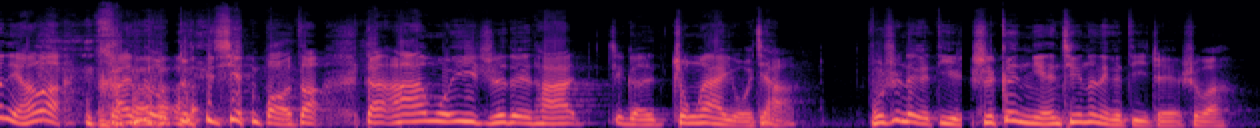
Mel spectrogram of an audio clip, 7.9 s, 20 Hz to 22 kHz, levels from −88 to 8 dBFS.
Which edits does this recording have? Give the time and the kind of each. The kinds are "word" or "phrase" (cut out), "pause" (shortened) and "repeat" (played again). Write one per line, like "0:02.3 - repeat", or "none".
0:06.0 - word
